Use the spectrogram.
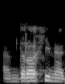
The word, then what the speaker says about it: Androgina: Yeah, Androgina Godhell. Yes, Yes, the accent is on the O.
